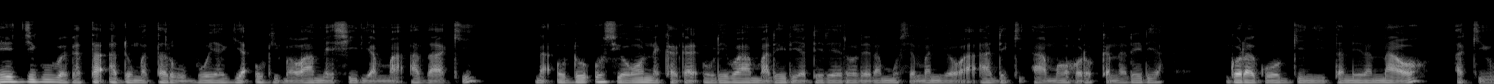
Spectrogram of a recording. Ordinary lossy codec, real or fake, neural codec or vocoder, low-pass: none; real; none; none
